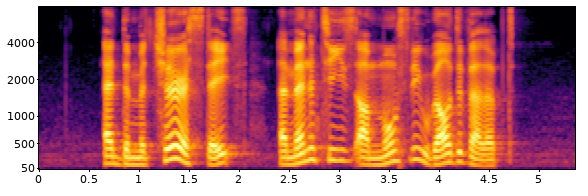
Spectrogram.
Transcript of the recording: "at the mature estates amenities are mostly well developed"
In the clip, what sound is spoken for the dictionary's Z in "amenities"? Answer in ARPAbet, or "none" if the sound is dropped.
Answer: Z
